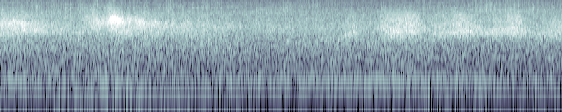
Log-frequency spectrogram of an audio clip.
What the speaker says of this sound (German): Sieht aus wie so ein Rescue-Helikopter.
